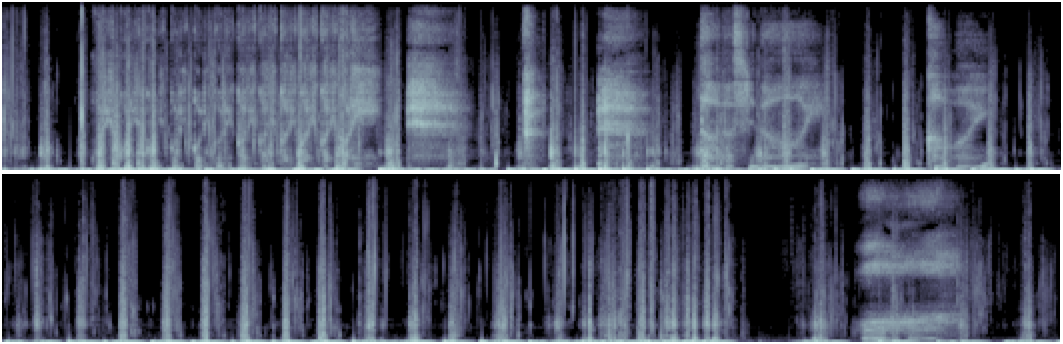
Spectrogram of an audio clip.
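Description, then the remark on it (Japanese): Dense, rhythmic scratching strokes repeat throughout, sometimes slow and spaced, sometimes in quick bursts, with soft sighing breaths and a few faint vocal sounds mixed in. “たまにはリズムを変えてゆっくり。ポリポリポリと思ったら素早くやってみたり。”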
